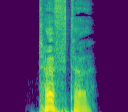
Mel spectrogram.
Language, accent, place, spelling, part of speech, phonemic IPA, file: German, Germany, Berlin, töfte, adjective, /ˈtœftə/, De-töfte.ogg
- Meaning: good, great, sweet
